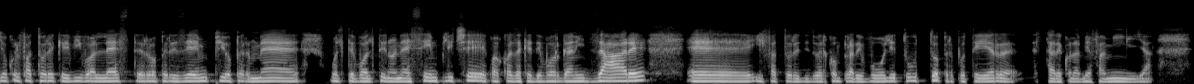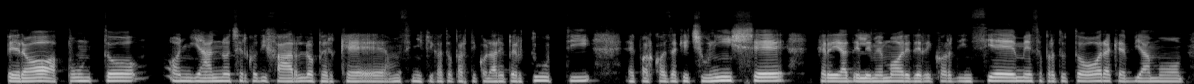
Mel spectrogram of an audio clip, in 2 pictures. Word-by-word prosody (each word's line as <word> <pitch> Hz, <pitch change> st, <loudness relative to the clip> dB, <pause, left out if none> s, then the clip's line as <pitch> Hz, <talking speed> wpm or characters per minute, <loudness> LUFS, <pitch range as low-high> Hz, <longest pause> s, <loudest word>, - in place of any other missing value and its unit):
Io 160 Hz, -, -1 dB
col 160 Hz, 0 st, -4 dB
fattore 160 Hz, -1 st, -1 dB
che 155 Hz, -2 st, -2 dB
vivo 155 Hz, +1 st, -2 dB
all'estero 145 Hz, 0 st, 0 dB
per 150 Hz, +1 st, -4 dB
esempio 155 Hz, +3 st, 0 dB
per 155 Hz, -1 st, -4 dB
me 145 Hz, 0 st, +1 dB, 0.3 s
molte 155 Hz, -4 st, -3 dB
volte 140 Hz, +3 st, -2 dB
non 140 Hz, 0 st, +1 dB
è 140 Hz, -1 st, +2 dB
semplice, 165 Hz, +3 st, -1 dB
è -, -, -2 dB
qualcosa 145 Hz, 0 st, -2 dB
che 145 Hz, -, -2 dB
devo 140 Hz, +1 st, -3 dB
organizzare, 155 Hz, +5 st, +3 dB, 0.4 s
ehm, 145 Hz, -1 st, +2 dB
il 150 Hz, -, -3 dB
fattore 145 Hz, 0 st, -5 dB
di 135 Hz, -, -7 dB
dover 135 Hz, 0 st, -4 dB
comprare 145 Hz, -3 st, -2 dB
voli 140 Hz, +2 st, -2 dB
e 150 Hz, -, -7 dB
tutto 165 Hz, +2 st, -3 dB
per 150 Hz, -, -9 dB
poter 140 Hz, -, -2 dB
stare 135 Hz, -, -4 dB
con 135 Hz, -, -7 dB
la 130 Hz, -, -3 dB
mia 135 Hz, +1 st, -4 dB
famiglia, 130 Hz, 0 st, -2 dB, 0.4 s
però 155 Hz, 0 st, +5 dB
appunto, 165 Hz, -, 0 dB, 0.2 s
ogni 160 Hz, -2 st, 0 dB
anno 155 Hz, +1 st, +2 dB
cerco 160 Hz, 0 st, -5 dB
di 160 Hz, -, -3 dB
farlo 145 Hz, +2 st, +1 dB
perché 140 Hz, -1 st, -1 dB
ha -, -, -5 dB
un 140 Hz, +3 st, -3 dB
significato 145 Hz, +1 st, -6 dB
particolare 140 Hz, 0 st, -3 dB
per 145 Hz, -4 st, -2 dB
tutti, 175 Hz, 0 st, -2 dB, 0.3 s
è 140 Hz, -4 st, -6 dB
qualcosa 145 Hz, +1 st, -3 dB
che 150 Hz, +2 st, -2 dB
ci -, -, +1 dB
unisce, 170 Hz, +1 st, +5 dB, 0.3 s
crea 150 Hz, -2 st, +3 dB
delle 145 Hz, 0 st, +3 dB
memorie, 150 Hz, +1 st, +2 dB
dei 145 Hz, 0 st, +1 dB
ricordi 150 Hz, 0 st, -4 dB
insieme, 160 Hz, +1 st, +4 dB
soprattutto 155 Hz, 0 st, -4 dB
ora 155 Hz, +1 st, +3 dB
che 155 Hz, +1 st, -3 dB
abbiamo 145 Hz, -1 st, -2 dB
150 Hz, 165 wpm, -21 LUFS, 140-160 Hz, 0.4 s, però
